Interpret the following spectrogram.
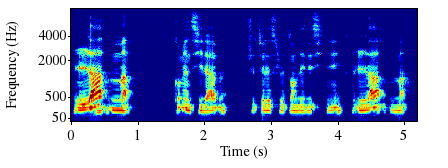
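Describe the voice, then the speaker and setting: A man teaching a phonics lesson to young children, speaking slowly and patiently and sounding out each syllable. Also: low-pitched, steady tone, gravelly, dull audio. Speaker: kindergarten teacher.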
